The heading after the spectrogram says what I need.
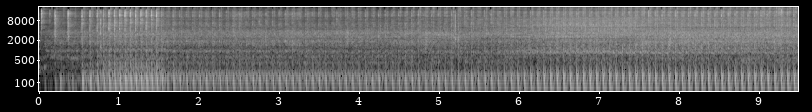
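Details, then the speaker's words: Honda Beat FI fuel-injected scooter near idle, thumping at a fairly even beat, bogs (ngempos/brebet) when revved at low and high rpm. "Oke, motornya memang terasa ngempos di putaran bawah dan putaran atas."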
